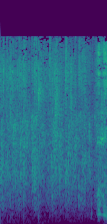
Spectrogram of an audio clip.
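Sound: round of applause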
